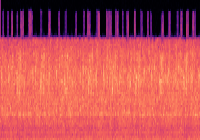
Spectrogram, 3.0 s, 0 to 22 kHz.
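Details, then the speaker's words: 2004 Dodge Ram half-ton 5.7L V8 at idle after repairing exhaust leaks from broken manifold bolts on both sides: even, steady rumble with no ticking or puffing, quiet with manifolds sealed, normal idle. "Let's start it up, check it out. Quiet as a church now. No leaks."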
